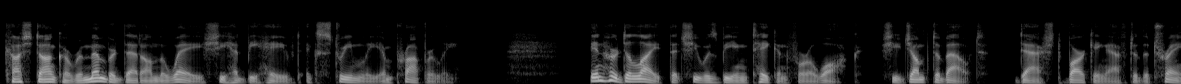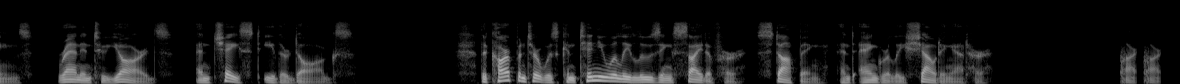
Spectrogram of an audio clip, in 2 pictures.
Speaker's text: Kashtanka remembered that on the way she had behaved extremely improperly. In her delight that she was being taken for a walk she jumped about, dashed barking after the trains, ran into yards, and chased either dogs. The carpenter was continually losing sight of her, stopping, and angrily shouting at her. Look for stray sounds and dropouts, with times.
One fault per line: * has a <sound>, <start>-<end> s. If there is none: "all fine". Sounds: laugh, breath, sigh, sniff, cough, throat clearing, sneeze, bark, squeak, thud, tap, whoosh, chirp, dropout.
* has a laugh, 23.0-23.4 s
